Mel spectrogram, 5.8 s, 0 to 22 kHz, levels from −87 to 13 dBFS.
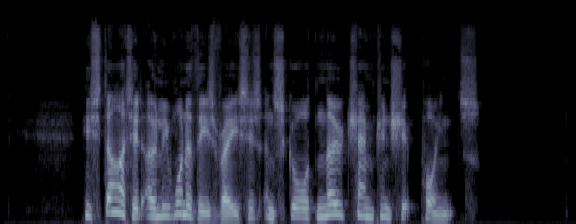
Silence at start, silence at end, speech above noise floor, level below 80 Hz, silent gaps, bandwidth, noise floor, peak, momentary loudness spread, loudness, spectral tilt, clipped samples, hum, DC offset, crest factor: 0.85 s; 1 s; 56 dB; -62 dBFS; none; 14.5 kHz; -83 dBFS; -10 dBFS; 11 LU; -28 LUFS; -5.5 dB/octave; under 0.1%; none; under 0.1%; 20 dB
